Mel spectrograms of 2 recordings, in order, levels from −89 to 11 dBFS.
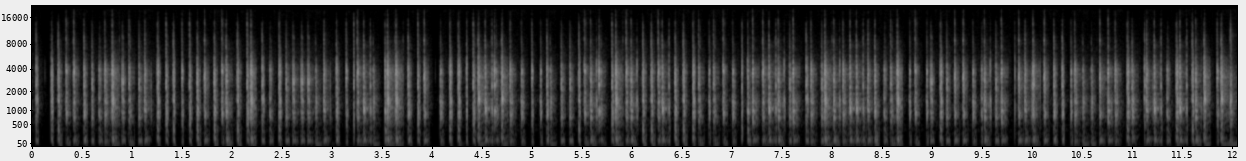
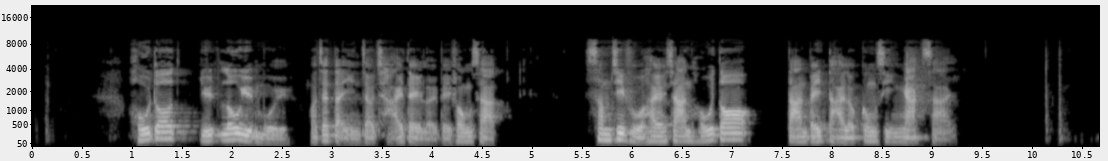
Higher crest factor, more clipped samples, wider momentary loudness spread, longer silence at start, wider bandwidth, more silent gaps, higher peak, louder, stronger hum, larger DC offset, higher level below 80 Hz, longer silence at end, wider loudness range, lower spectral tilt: about the same, 24 dB vs 20 dB; neither; second, 4 LU vs 12 LU; second, 0.05 s vs 1 s; first, over 20 kHz vs 9.4 kHz; second, none vs 5.11-5.15 s, 5.27-5.53 s, 7.32-7.55 s, 9.34-10.11 s; second, -8 dBFS vs 0 dBFS; second, -30 LUFS vs -20 LUFS; neither; neither; second, -76 dBFS vs -52 dBFS; second, 0 s vs 0.35 s; second, 1 LU vs 4 LU; second, 1.5 dB/octave vs -4.5 dB/octave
